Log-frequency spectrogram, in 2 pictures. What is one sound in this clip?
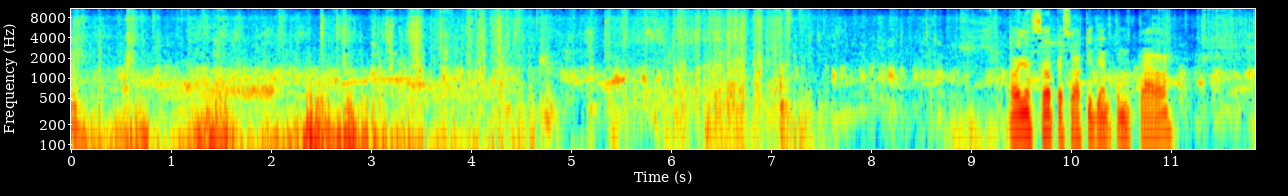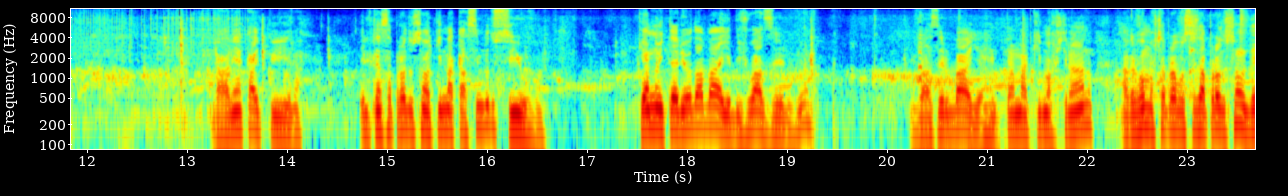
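Chickens cluck and squawk nearby.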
